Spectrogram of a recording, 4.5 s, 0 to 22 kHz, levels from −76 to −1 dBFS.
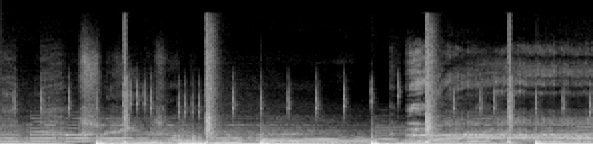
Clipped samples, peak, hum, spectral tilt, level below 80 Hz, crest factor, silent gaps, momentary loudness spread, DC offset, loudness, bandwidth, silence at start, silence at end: under 0.1%; -2 dBFS; none; -5 dB/octave; -14 dBFS; 10 dB; none; 6 LU; under 0.1%; -16 LUFS; over 20 kHz; 0 s; 0 s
